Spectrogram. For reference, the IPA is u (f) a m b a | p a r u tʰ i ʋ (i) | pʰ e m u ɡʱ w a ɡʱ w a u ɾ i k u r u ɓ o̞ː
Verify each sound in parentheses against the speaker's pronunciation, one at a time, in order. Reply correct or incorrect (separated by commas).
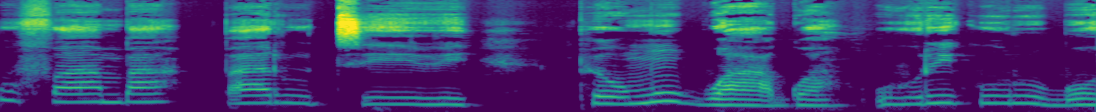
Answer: correct, correct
